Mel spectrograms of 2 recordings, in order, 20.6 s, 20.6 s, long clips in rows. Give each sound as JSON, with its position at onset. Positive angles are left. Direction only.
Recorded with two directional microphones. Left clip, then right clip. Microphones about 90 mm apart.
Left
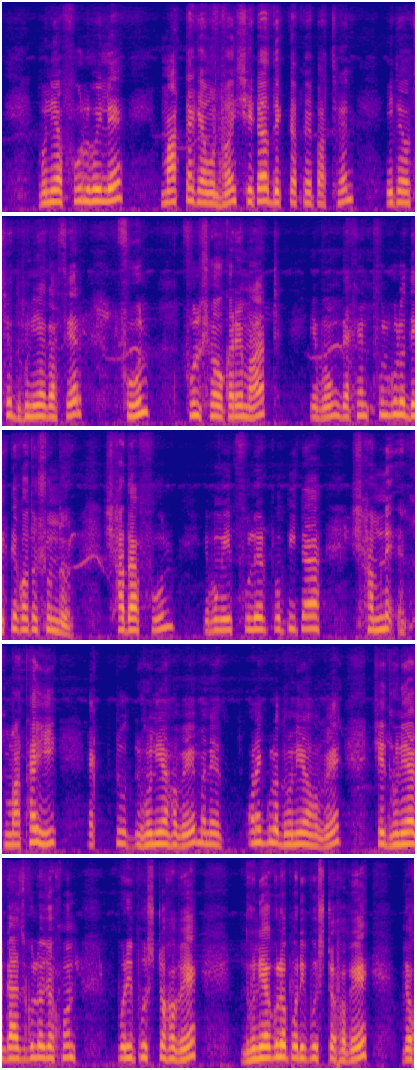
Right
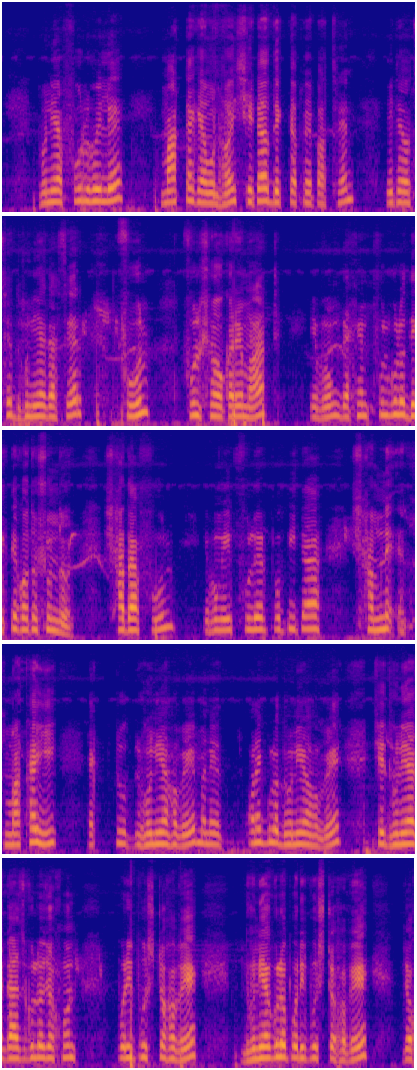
{"t": 0.3, "sound": "speech", "side_deg": 0}
{"t": 1.5, "sound": "speech", "side_deg": -35}
{"t": 5.4, "sound": "speech", "side_deg": -20}
{"t": 6.0, "sound": "speech", "side_deg": -40}
{"t": 12.0, "sound": "speech", "side_deg": -45}
{"t": 13.5, "sound": "speech", "side_deg": -35}
{"t": 16.1, "sound": "speech", "side_deg": -25}
{"t": 17.7, "sound": "speech", "side_deg": -5}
